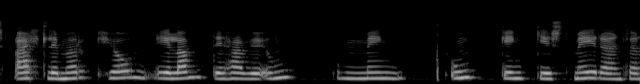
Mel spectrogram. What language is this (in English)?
Icelandic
